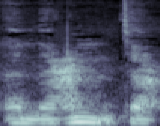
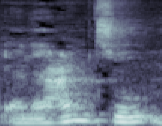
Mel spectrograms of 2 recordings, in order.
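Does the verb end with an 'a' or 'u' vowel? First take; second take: a; u. First: The verb ends with an 'a' vowel. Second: The verb ends with an 'u' vowel. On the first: God is the one who bestowed the mercy. The speaker calls it right. "the path of those whom you bestowed your mercy upon" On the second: The speaker claims to have bestowed the mercy. The speaker calls it wrong. "you're changing the, the vowel sound, Dhamma, of Fatha to Dhamma"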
